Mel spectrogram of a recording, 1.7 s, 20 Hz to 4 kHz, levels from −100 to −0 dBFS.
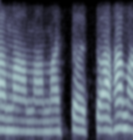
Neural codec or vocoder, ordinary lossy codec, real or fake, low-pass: none; Opus, 32 kbps; real; 3.6 kHz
